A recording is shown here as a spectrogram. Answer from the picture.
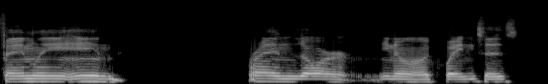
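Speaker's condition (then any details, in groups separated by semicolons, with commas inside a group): Friedreich's ataxia; uses wheelchair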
